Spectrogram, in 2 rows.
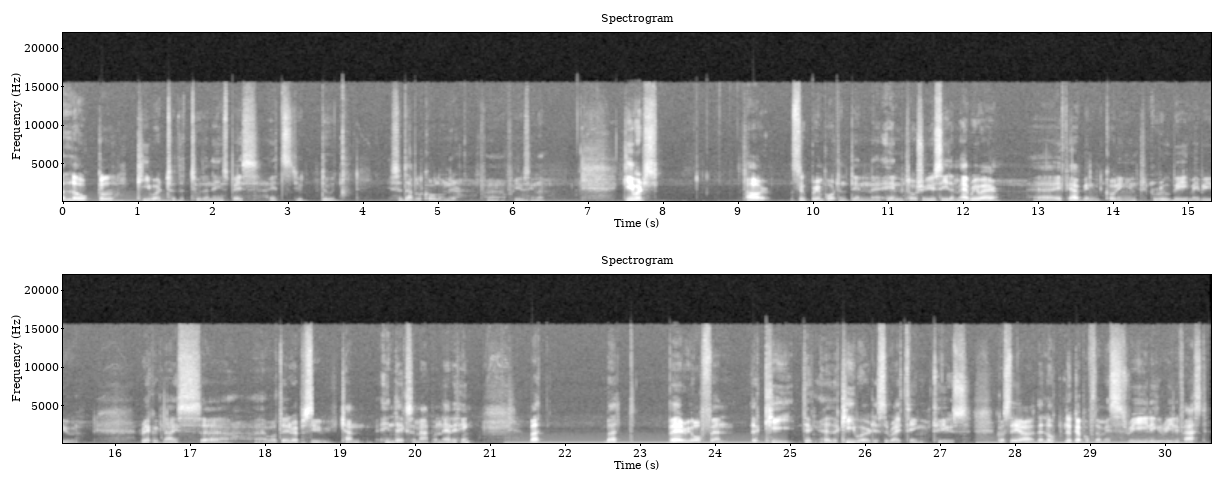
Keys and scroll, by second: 3.7 ctrl+Return, 5.4 Escape.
